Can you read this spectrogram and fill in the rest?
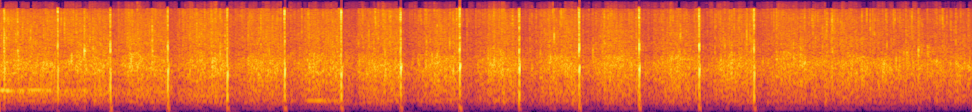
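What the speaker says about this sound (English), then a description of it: "I think Henry and the entire team do deserve a round of applause." An audience at a democracy event applauds Henry and his team, a steady stretch of clapping with several sharp, distinct claps standing out over the crowd's rolling applause.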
